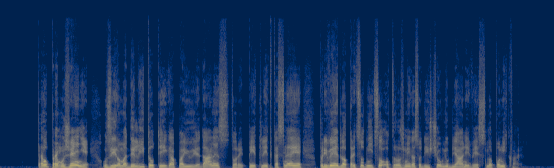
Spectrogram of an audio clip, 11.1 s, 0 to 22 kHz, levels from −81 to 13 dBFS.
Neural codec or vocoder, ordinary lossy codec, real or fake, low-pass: codec, 44.1 kHz, 2.6 kbps, DAC; none; fake; 19.8 kHz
